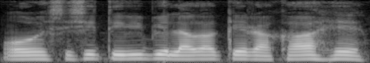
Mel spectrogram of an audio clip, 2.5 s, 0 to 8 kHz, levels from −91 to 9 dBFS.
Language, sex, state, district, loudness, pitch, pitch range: Hindi, male, Arunachal Pradesh, Papum Pare, -18 LUFS, 135 Hz, 135-145 Hz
